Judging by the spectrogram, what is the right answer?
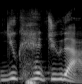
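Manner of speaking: acted-out light yell, played down. Retelling a gym confrontation, the speaker quotes a woman on a treadmill, imitating her yelling. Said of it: "she's like y- yelling".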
